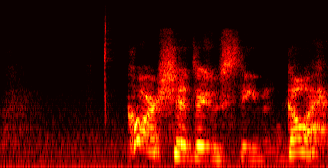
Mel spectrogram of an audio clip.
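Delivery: put-on, swashbuckling pirate voice. Playing a mermaid hunter being questioned, answering in a pirate voice. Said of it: "We've cracked out the first pirate voice".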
